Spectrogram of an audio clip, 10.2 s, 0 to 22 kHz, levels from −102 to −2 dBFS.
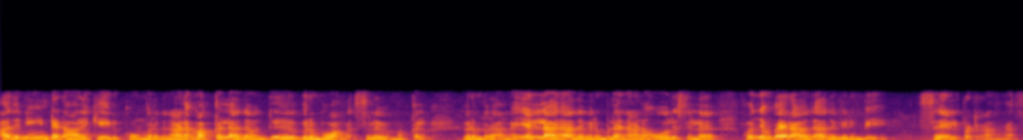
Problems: none marked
